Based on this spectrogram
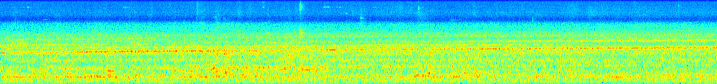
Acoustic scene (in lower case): subway train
